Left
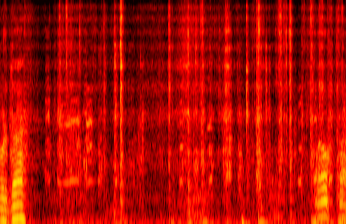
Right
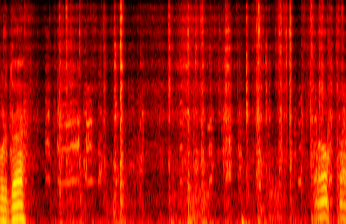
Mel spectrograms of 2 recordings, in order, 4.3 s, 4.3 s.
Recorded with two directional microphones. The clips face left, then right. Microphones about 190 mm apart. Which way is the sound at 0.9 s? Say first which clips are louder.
Right 2 dB; 60° right (ahead or behind).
